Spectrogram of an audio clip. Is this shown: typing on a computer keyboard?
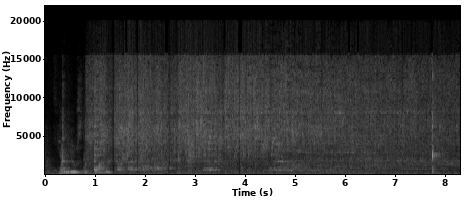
no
